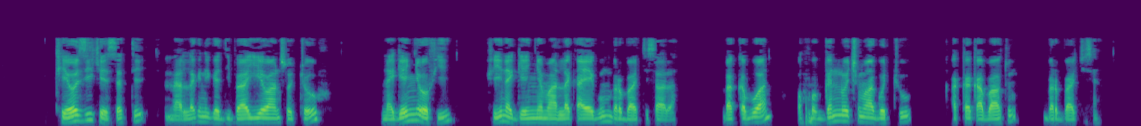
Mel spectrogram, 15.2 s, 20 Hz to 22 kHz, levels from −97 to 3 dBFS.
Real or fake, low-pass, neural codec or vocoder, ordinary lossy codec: real; 7.2 kHz; none; MP3, 48 kbps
